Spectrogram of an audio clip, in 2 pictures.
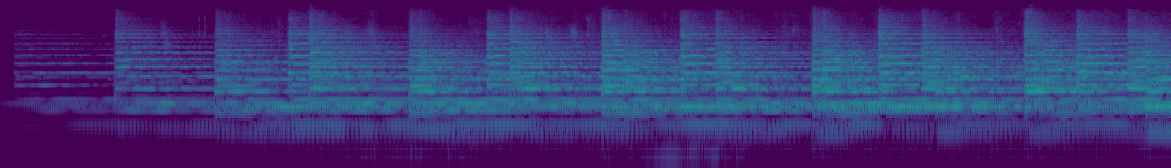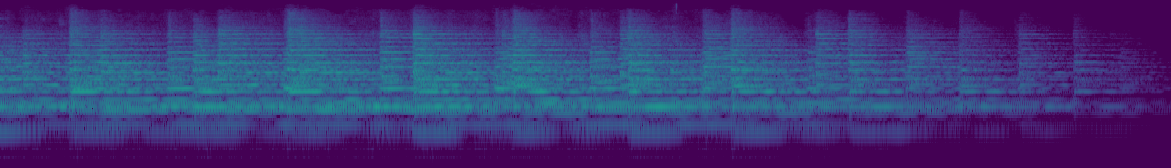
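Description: Church bells ringing in a peal, a new stroke roughly every second over a sustained ringing hum, fading in at the start and fading out near the end.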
